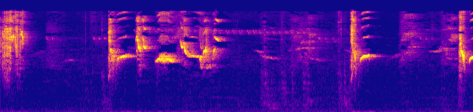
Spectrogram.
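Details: Oriental magpie-robin, lure song meant to stir a bird to fight and breed: a sharp opening note, then a dense burst of fluttering whistles, quiet twittering, and single clear downslurred whistles near the end.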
